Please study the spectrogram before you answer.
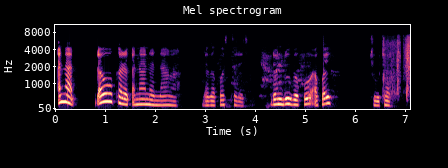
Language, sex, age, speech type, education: Hausa, female, 30-45, spontaneous, tertiary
